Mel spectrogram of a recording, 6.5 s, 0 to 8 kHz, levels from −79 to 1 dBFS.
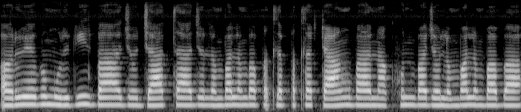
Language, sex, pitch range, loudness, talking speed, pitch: Bhojpuri, female, 190-200 Hz, -16 LUFS, 155 wpm, 195 Hz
